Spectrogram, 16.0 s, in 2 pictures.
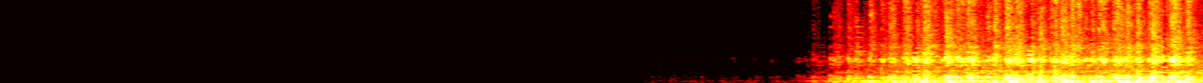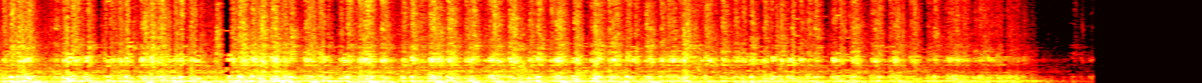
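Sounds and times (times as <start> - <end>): car engine running: 5.2 - 15.3.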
